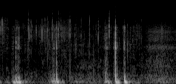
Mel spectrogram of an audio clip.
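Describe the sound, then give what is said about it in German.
Crunching bites into rum-flavoured almonds: a few short, dry crunches at irregular spacing, fairly faint, with no talk. “Wollen wir jetzt hier noch die Rumnüsse gerade, Rummandeln probieren?”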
